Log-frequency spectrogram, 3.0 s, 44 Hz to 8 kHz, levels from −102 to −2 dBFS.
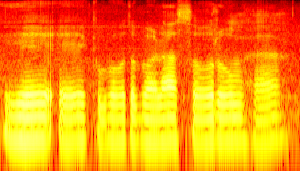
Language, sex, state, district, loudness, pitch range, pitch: Hindi, male, Uttar Pradesh, Saharanpur, -19 LUFS, 110-115 Hz, 110 Hz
